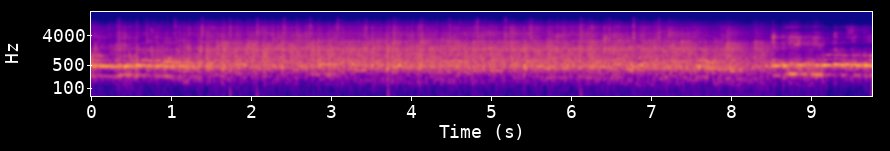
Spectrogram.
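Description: Sustained audience applause at an awards ceremony for a theologian, dense clapping filling the whole stretch at steady loudness, thinning briefly near the end as a voice begins to speak.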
